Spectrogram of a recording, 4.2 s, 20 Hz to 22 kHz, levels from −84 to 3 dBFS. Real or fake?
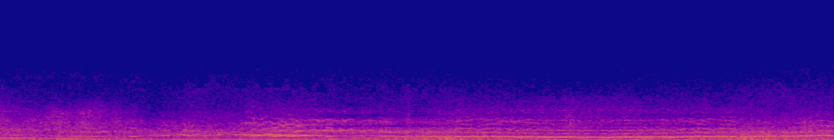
fake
